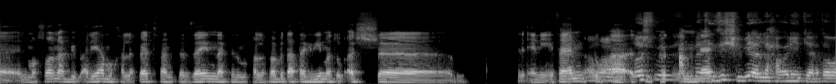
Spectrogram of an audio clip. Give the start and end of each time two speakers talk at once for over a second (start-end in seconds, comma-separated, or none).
5.8-7.2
